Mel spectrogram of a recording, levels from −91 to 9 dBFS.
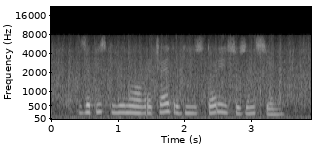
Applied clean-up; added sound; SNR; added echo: none; Stream; 9 dB; none.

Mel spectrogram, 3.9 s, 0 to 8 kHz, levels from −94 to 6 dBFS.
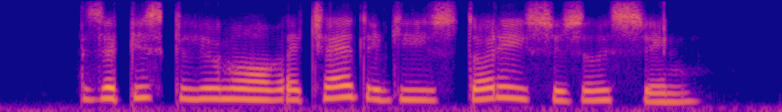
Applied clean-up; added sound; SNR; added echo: neural diffusion model UNIVERSE++.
